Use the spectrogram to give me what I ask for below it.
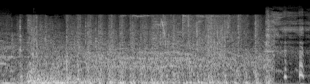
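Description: Machine-gun fusillade from the theater fire scene of Inglourious Basterds: a loud, dense rattle of rapid shots that runs almost throughout before breaking off near the end.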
